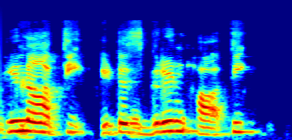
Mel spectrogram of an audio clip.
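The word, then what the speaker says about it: गृह्णाति: Ha should be pronounced. It's not Grinhati. It is Grinhati.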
